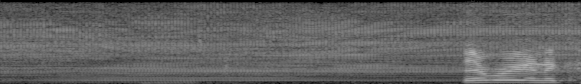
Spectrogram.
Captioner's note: buzzing noises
